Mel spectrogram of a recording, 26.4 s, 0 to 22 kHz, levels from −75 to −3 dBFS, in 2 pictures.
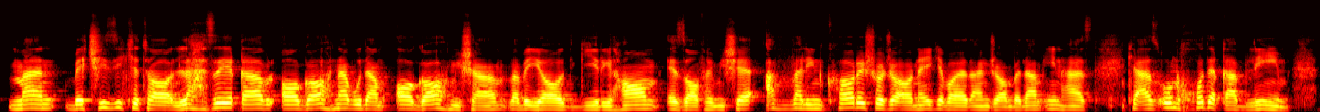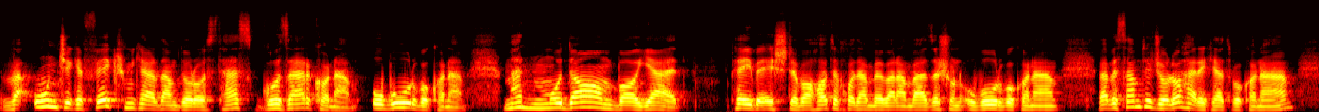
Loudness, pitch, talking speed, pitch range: -18 LUFS, 140 Hz, 140 wpm, 125-155 Hz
